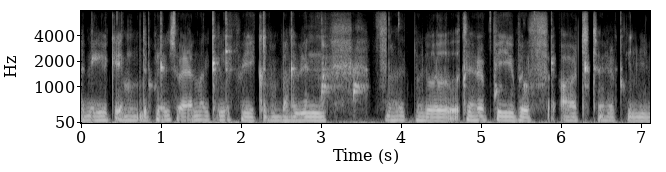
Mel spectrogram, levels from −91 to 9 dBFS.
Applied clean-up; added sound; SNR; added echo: neural diffusion model UNIVERSE++.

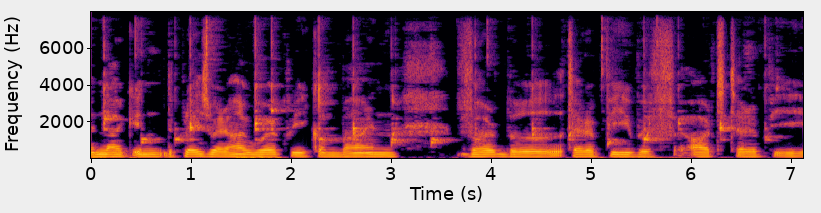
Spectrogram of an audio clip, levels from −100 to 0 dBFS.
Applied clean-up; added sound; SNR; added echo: classical method Wiener filter.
